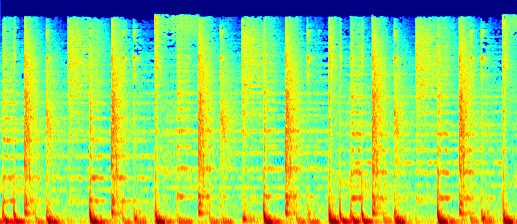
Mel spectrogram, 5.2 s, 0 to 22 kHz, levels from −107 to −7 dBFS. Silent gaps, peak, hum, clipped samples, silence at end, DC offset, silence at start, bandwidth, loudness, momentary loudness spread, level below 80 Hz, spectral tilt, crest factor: none; 0 dBFS; none; under 0.1%; 0 s; under 0.1%; 0 s; 17 kHz; -18 LUFS; 5 LU; -18 dBFS; -4 dB/octave; 16 dB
